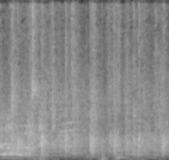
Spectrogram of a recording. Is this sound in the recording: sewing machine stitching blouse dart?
no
